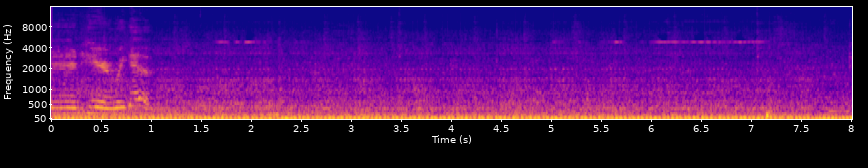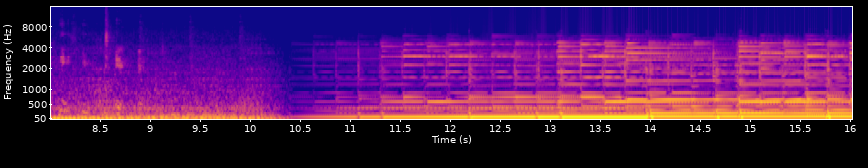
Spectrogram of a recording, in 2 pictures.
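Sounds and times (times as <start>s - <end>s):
vehicle rumble: 0.0s - 10.4s.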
